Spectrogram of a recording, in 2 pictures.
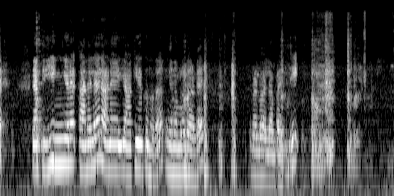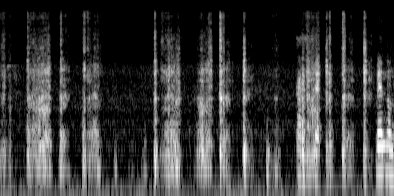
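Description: A metal spoon scrapes against a pan while stirring.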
